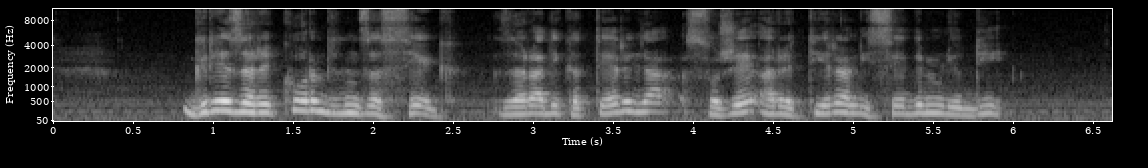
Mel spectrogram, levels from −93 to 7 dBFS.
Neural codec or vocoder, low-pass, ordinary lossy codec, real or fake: none; none; none; real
